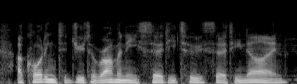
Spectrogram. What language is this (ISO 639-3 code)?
eng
